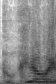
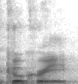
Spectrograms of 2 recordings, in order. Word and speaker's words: kukri: Fuck it, Kukiri him! Oh! I found out how that's pronounced, that's a Kukri. There is no I there.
